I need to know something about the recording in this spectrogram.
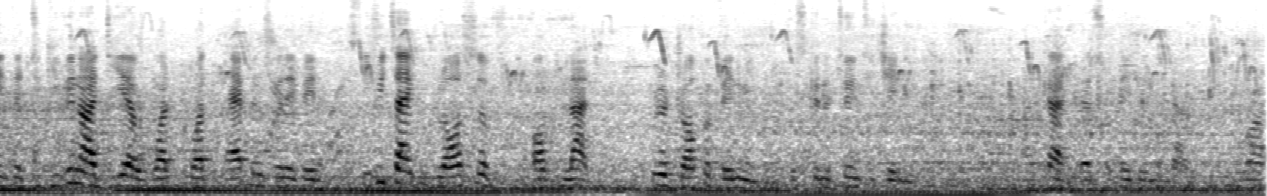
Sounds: speech
outside, rural or natural

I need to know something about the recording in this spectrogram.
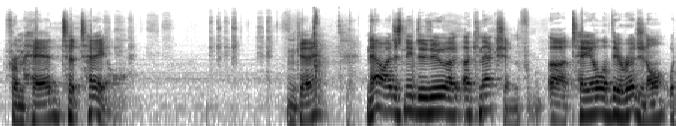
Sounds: speech

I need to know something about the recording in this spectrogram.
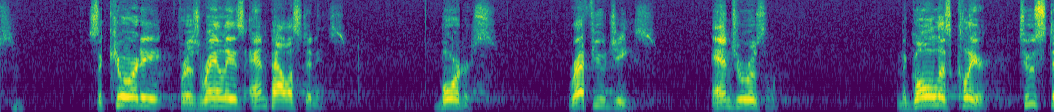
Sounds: speech
narration
man speaking

